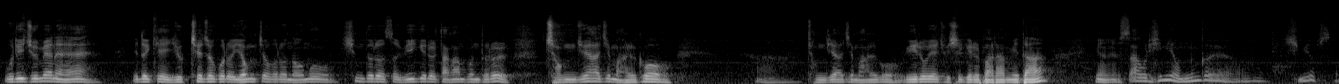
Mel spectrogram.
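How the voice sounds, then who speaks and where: A man's voice: mid-range voice, moderate pace, mellow. A male pastor preaching a sermon emphatically and having the congregation repeat after him. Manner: emphatic, leads the congregation in call-and-response. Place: church sanctuary.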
